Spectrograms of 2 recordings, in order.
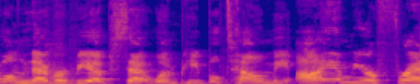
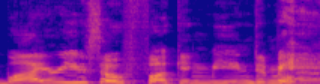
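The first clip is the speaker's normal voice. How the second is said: mock whiny voice on the verge of crying. Retelling a character's plea while choking someone: imitating someone almost crying. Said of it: "almost crying and being like".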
